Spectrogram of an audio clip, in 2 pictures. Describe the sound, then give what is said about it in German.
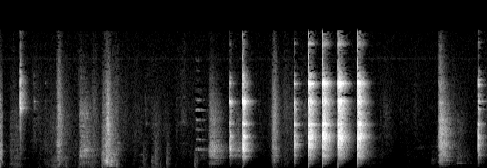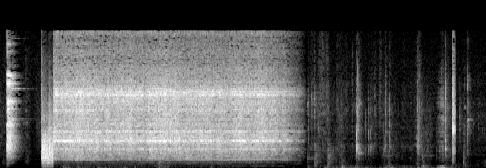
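Sharp metallic taps and scrapes ring out in quick irregular bursts, then a loud steady hissing grind runs for about five seconds before more scattered clinks and scraping resume, as a freshly cast metal casting is deburred with hand tools so it can be machined further on a lathe. “Jetzt ist der Grat entfernt und es kann weiter bearbeitet an der Drehbank werden.”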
